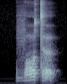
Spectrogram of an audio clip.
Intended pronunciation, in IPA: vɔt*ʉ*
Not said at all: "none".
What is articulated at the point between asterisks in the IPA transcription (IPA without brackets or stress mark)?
ə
